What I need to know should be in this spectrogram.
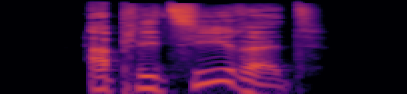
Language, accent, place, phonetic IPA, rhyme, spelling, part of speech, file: German, Germany, Berlin, [apliˈt͡siːʁət], -iːʁət, applizieret, verb, De-applizieret.ogg
- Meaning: second-person plural subjunctive I of applizieren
